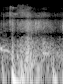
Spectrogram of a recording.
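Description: A spooked horse in the western video game Red Dead Online, startled by nearby wolves, giving a brief thudding hoof stamp followed by a short restless rumble.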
